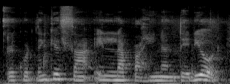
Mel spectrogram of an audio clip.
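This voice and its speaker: A woman's voice: mid-range voice, fairly even intonation, brisk, a little mellow, slight background noise. Patient woman teacher explaining a workbook. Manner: patient and explanatory, with frequent checking questions. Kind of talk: recorded lesson walking through a workbook.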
